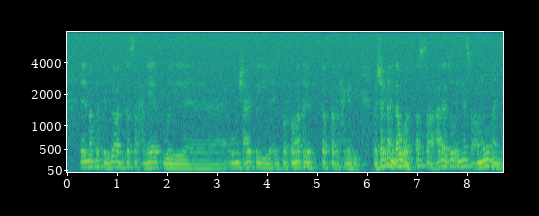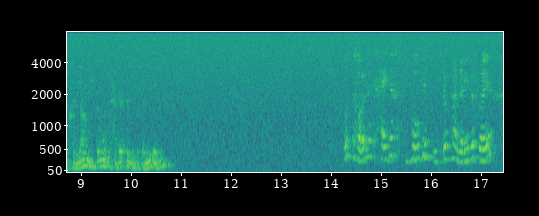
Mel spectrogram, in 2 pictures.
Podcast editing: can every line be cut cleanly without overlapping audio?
Yes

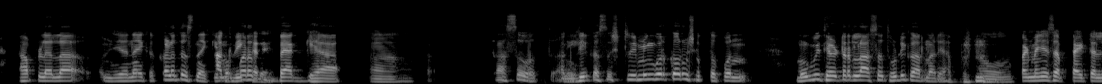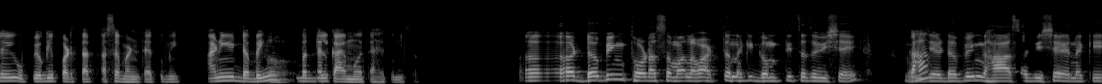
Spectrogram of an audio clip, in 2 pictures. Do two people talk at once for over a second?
No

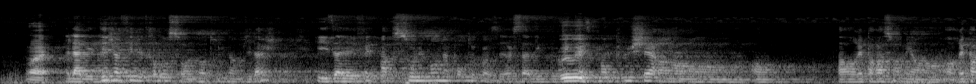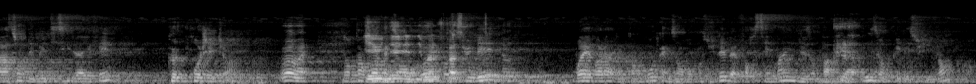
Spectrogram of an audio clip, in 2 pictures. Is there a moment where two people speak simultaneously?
Yes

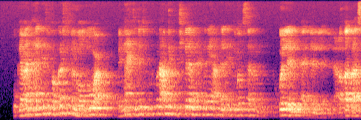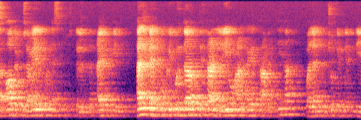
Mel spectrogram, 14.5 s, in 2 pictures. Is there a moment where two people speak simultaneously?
No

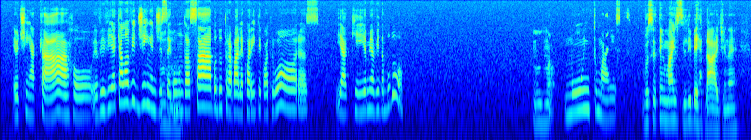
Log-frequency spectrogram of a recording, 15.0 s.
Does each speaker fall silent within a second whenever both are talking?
Yes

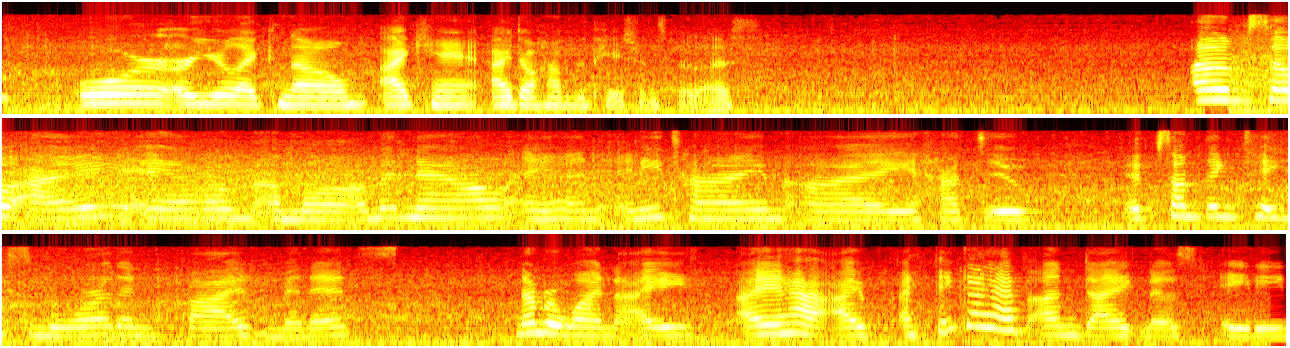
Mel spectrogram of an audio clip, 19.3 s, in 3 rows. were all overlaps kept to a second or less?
Yes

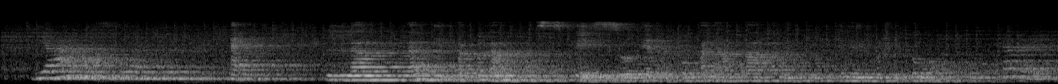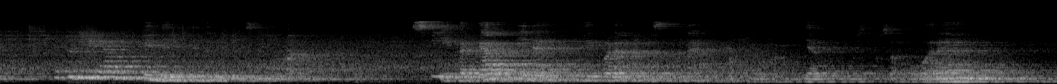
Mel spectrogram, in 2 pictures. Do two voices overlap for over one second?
No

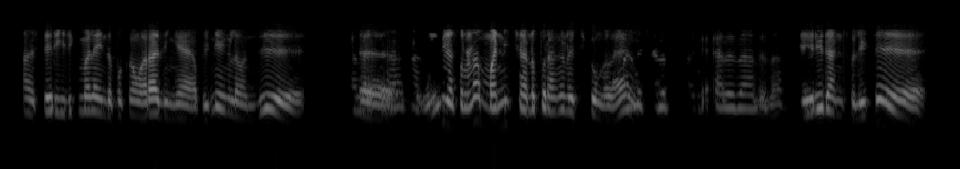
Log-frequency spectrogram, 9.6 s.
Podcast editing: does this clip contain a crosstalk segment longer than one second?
No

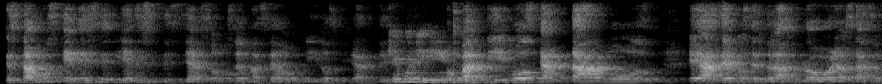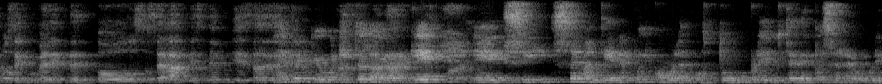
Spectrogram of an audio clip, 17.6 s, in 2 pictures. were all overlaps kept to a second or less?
No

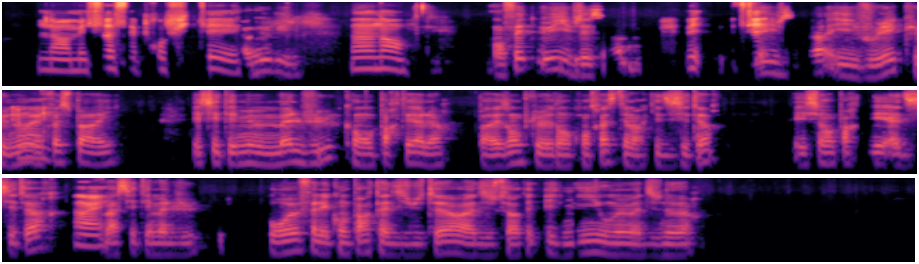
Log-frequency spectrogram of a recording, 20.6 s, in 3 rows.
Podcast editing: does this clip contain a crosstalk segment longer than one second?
No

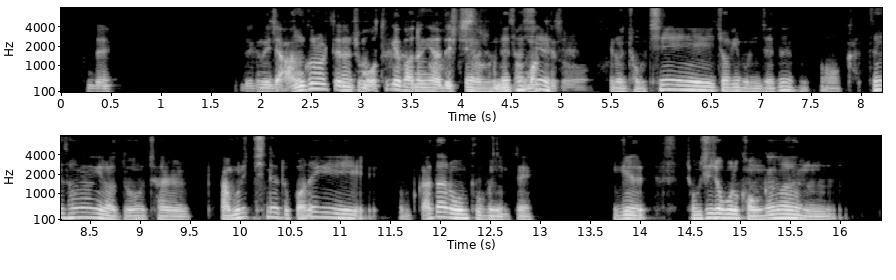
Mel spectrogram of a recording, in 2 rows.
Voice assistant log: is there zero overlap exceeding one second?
No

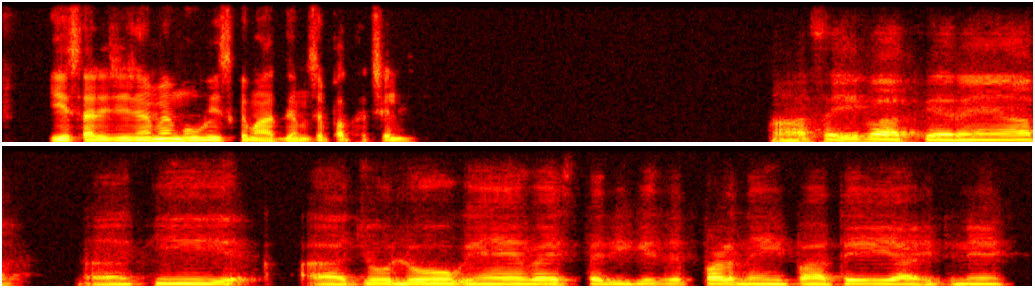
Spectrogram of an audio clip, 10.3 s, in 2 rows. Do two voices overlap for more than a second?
No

